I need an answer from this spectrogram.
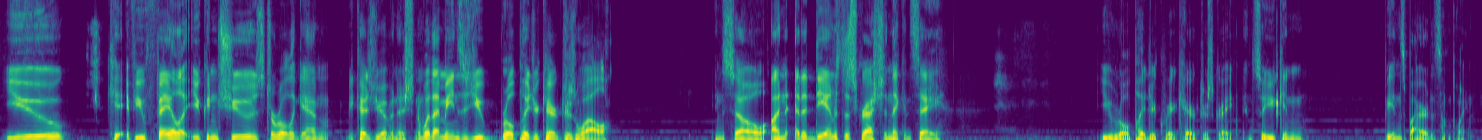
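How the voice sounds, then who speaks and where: A man's voice: lowish voice, brisk, no room sound. A man as dungeon master of an online tabletop game, chatty and a little disorganized, laughing often.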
